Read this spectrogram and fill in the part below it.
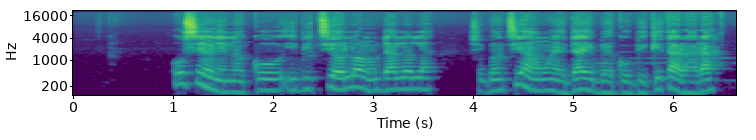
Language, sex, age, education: Yoruba, male, 30-45, tertiary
